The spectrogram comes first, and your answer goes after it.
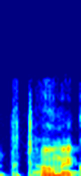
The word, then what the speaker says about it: Potomac: original creation of a national capital on the Potomac River and I think I pronounced that right did I pronounce that right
